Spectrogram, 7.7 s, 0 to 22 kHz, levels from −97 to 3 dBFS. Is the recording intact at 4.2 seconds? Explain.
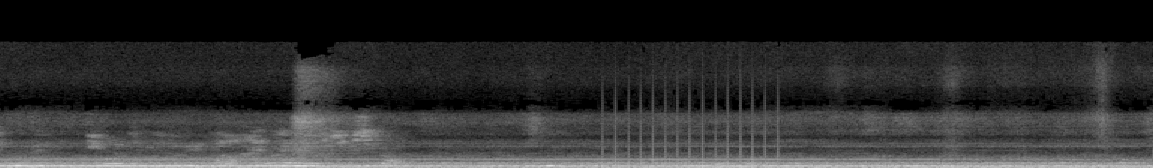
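No. A repeating pulse, likely interference or a faulty connection, produces a train of clicks from 4.03 to 5.20 s: about fifteen regular ticks at 12 per second, peaking about 5 dB above the sound.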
